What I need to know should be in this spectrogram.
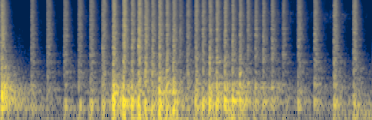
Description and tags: Thump and hits on hallow metal object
